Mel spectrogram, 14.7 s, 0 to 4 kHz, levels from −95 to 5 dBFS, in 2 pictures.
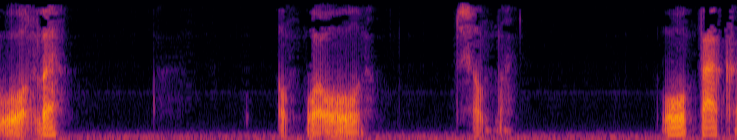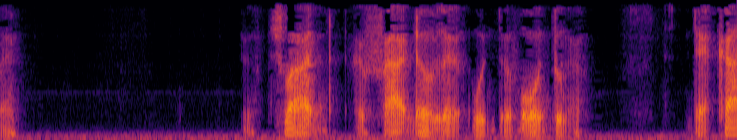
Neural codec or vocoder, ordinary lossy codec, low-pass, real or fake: autoencoder, 22.05 kHz, a latent of 192 numbers a frame, VITS, trained on many speakers; MP3, 16 kbps; 3.6 kHz; fake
